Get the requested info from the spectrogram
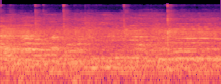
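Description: Indistinct voices with music playing behind them.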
